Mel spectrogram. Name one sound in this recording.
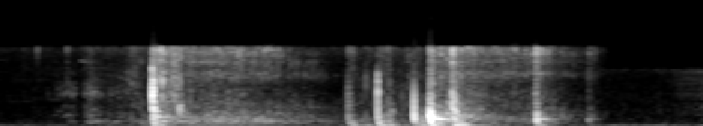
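A skateboard clatters and slaps on concrete.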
